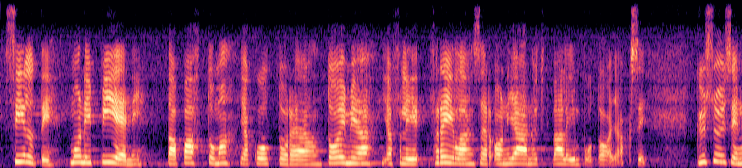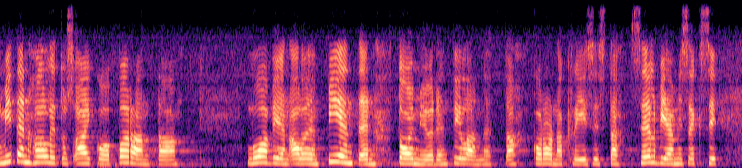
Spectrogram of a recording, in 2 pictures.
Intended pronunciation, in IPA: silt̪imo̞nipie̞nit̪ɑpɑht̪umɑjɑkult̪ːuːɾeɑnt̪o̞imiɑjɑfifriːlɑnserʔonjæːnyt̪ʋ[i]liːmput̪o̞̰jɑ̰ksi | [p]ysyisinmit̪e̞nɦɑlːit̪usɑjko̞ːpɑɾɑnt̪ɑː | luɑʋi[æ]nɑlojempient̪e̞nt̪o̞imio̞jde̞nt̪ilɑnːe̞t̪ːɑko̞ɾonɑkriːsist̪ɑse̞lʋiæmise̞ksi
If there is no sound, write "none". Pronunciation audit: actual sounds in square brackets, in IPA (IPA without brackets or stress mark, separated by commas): æ, k, e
